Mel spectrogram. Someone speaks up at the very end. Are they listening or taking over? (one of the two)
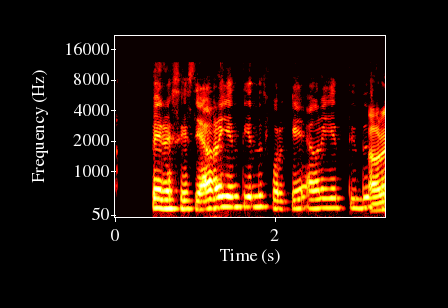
taking over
